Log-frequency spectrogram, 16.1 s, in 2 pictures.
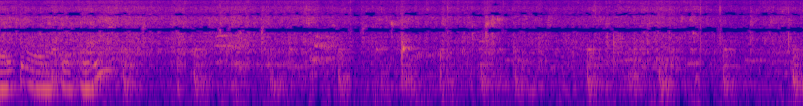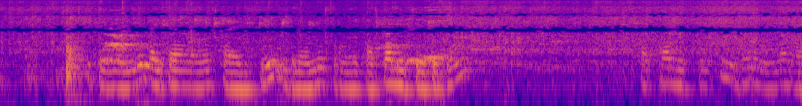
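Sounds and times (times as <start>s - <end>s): onion sizzling in hot oil: 0.0s - 16.0s
wooden spatula scraping and tapping: 0.4s - 10.0s.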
